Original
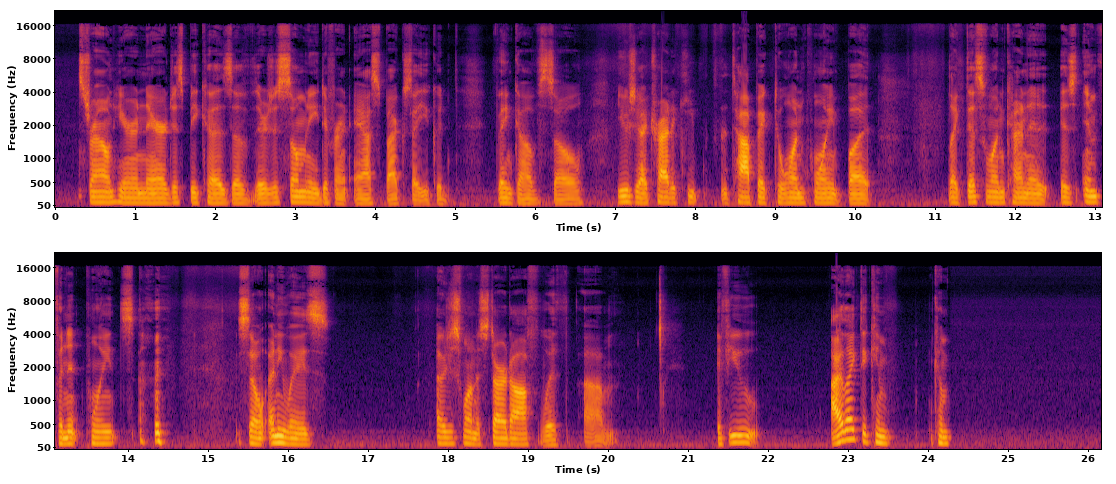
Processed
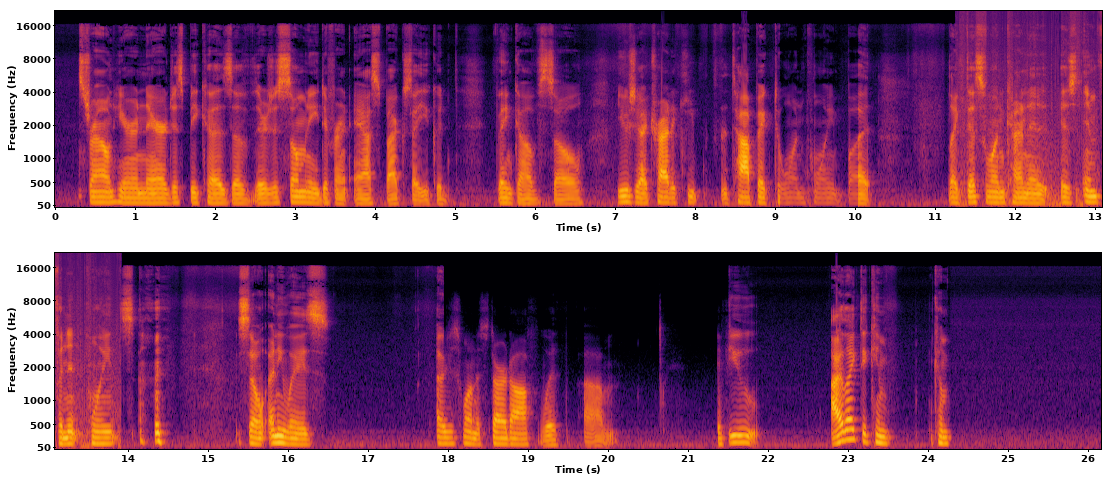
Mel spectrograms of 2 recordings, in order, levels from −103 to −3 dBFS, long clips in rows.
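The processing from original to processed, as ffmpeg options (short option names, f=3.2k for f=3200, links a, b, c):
-filter_complex "[0:a]asettb=1/sr,asplit=3[a][b][c];[a]atrim=end=9.064[d];[b]atrim=start=9.06:end=10.05,asetpts=PTS-STARTPTS,afade=t=in:d=0.004:c=qsin,afade=t=out:st=0.986:d=0.004:c=qsin,acompressor=threshold=-33dB:ratio=8:attack=3.2:release=140:knee=1:detection=peak[e];[c]atrim=start=10.046[f];[d][e]acrossfade=d=0.004:c1=hsin:c2=qsin[g];[g][f]acrossfade=d=0.004:c1=qsin:c2=hsin,asettb=1/sr,asplit=3[h][i][j];[h]atrim=end=11.264[k];[i]atrim=start=11.26:end=13.92,asetpts=PTS-STARTPTS,afade=t=in:d=0.004:c=qsin,afade=t=out:st=2.656:d=0.004:c=qsin,aeval=exprs='val(0)+0.5*0.0266*sgn(val(0))':c=same[l];[j]atrim=start=13.916[m];[k][l]acrossfade=d=0.004:c1=hsin:c2=qsin[n];[n][m]acrossfade=d=0.004:c1=qsin:c2=hsin,asettb=1/sr,asplit=3[o][p][q];[o]atrim=end=17.954[r];[p]atrim=start=17.95:end=21.52,asetpts=PTS-STARTPTS,afade=t=in:d=0.004:c=qsin,afade=t=out:st=3.566:d=0.004:c=qsin,lowpass=1k[s];[q]atrim=start=21.516[t];[r][s]acrossfade=d=0.004:c1=hsin:c2=qsin[u];[u][t]acrossfade=d=0.004:c1=qsin:c2=hsin"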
